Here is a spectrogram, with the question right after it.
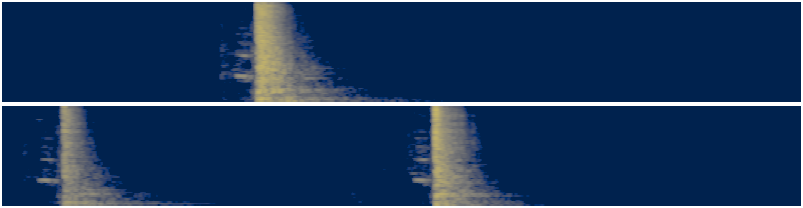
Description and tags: pot lids clattering.
clattering, lids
